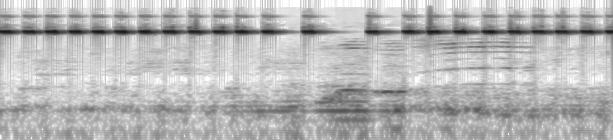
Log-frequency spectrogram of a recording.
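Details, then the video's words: Cricket chirping loud and clear: high, shrill pulses repeated about twice a second, breaking off briefly after three seconds before resuming, with faint tonal notes and a low hum in the background. "suara jangkrik jernih keras"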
